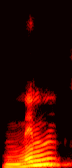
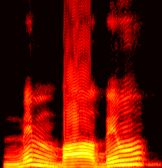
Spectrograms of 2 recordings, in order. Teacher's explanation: نون کے بعد بے آ گئی ہے تو یہ میم پڑھا جائے گا، نون نہیں پڑھا جائے گا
